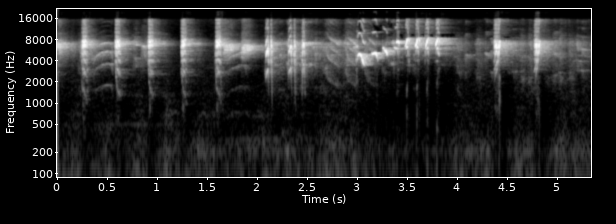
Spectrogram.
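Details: A kolibri ninja out for morning dew-taking gives spaced, sharp high chips that speed up into a quick twittering trill, then slow back to single notes.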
